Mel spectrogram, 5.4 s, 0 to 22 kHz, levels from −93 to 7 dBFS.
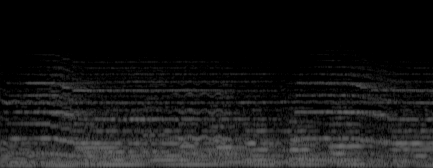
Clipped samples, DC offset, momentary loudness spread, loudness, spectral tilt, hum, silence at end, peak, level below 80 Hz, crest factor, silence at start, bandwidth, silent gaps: under 0.1%; under 0.1%; 3 LU; -55 LUFS; -7 dB/octave; none; 0 s; -42 dBFS; -68 dBFS; 12 dB; 0 s; 9.8 kHz; none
